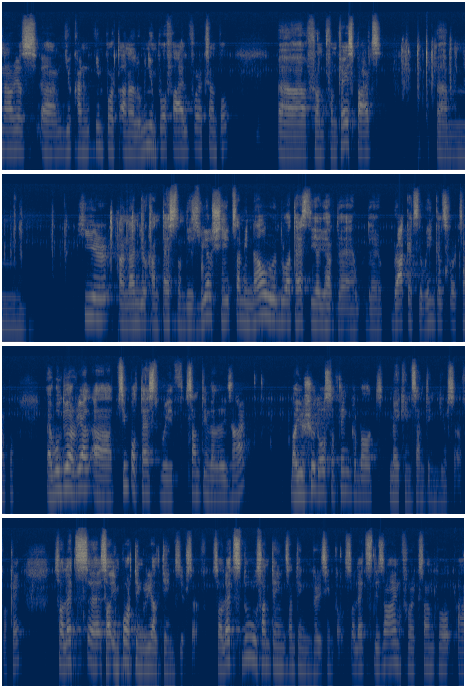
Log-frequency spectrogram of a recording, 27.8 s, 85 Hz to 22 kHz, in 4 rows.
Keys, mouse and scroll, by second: 4.3 click, 6.1-7.6 typing, 8.7 KP_Enter, 15.7 click, 17.4 click, 25.5 click, 27.3 middle click.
